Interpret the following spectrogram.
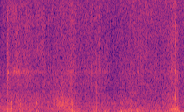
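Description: Rustling and rubbing of a semi-tussar saree's pallu as it is lifted and spread, with a low rumbling and a couple of soft knocks about a second in and again past halfway.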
